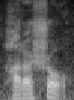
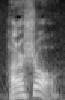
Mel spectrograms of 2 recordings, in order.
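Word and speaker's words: хорошо: It's harasho. Okay, harasho.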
